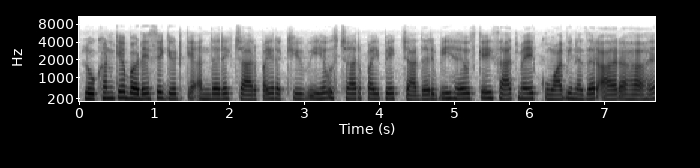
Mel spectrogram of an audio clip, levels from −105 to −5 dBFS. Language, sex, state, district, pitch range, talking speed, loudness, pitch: Hindi, female, Punjab, Pathankot, 185-200 Hz, 235 wpm, -17 LUFS, 195 Hz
